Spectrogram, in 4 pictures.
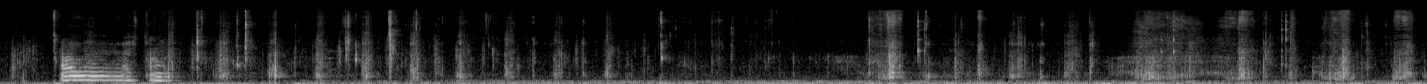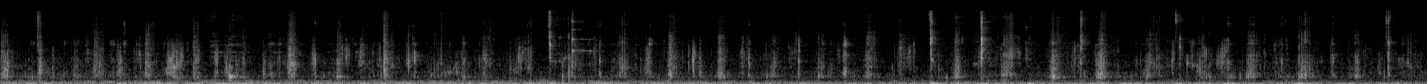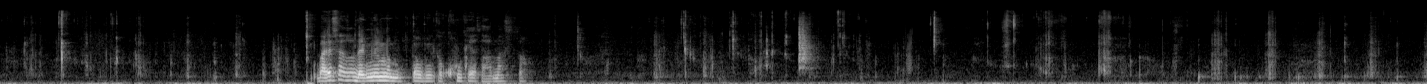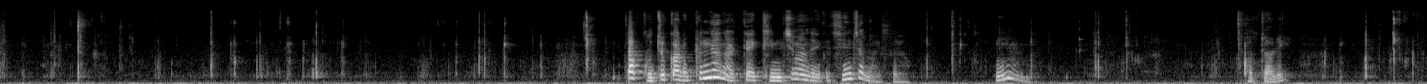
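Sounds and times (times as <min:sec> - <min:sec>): chewing with crunches: 0:00.0 - 0:00.7, 0:01.4 - 0:31.7, 0:33.9 - 0:49.1, 0:52.0 - 0:57.0.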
